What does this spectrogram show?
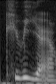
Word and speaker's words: cuillère: Cuillère, one of my favorite. It's notoriously awkward. Cuillère. So you've got two E sounds in there. You've got the cui and the Y of hier. Cuillère.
